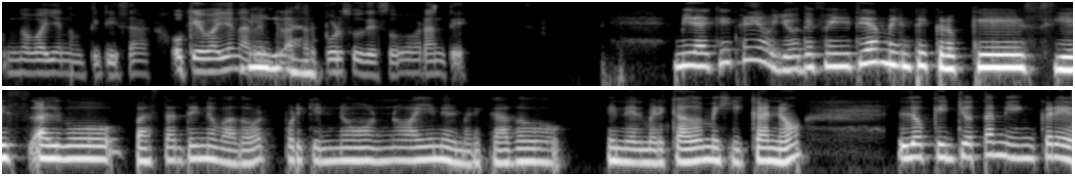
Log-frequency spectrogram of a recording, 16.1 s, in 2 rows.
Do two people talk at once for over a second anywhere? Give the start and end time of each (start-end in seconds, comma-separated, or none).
none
